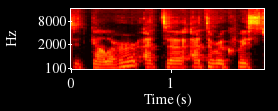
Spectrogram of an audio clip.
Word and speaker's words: Gallagher: that I mean he's not upset when people pronounce the name differently but he's quite it is galur it's not gagers or Gallagher so that's something that they teach us when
